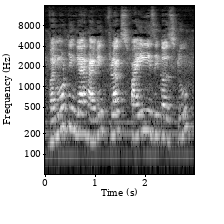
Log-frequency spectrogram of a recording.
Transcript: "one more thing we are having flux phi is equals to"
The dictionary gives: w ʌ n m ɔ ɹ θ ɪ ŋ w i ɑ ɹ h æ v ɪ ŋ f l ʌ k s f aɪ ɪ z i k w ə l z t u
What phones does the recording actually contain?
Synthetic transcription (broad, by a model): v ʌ n m ɔ ɹ t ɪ ŋ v i ɑ ɹ h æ v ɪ ŋ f l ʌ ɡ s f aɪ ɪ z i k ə l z t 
